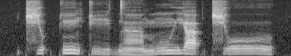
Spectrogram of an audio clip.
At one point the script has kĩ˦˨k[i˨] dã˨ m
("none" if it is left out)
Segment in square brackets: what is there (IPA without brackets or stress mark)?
i˨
